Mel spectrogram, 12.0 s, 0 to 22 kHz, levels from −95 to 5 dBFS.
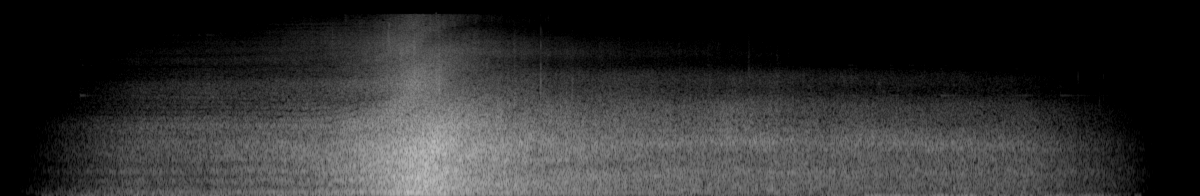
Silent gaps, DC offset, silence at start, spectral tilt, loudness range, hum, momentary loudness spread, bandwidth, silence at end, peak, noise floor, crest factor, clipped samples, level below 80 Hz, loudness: none; under 0.1%; 1.6 s; -5.5 dB/octave; 22 LU; none; 27 LU; 16.5 kHz; 1.7 s; -8 dBFS; -80 dBFS; 24 dB; under 0.1%; -46 dBFS; -26 LUFS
